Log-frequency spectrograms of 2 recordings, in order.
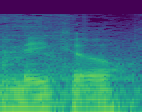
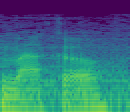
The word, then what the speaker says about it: Mako: I used to call it Mako back in the day when they didn't actually pronounce these in the old games. All you had was text, so I was called it Mako. But apparently it's Mako.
